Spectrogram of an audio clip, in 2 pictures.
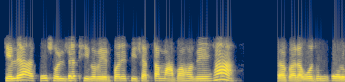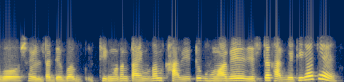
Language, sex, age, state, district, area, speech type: Bengali, female, 45-60, West Bengal, Dakshin Dinajpur, rural, conversation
